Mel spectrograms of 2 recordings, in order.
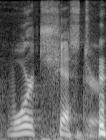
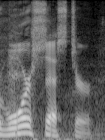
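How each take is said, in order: First: Worcester said as "wor-CHESS-ter"; Worcester spelled out by ear as "WOR-chester"; sounded-out place name. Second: Worcester said as "wor-SESS-ter"; Worcester in three spelled-out syllables, "wor-ses-ter"; alternative pronunciation. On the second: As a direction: say Worcester with an S sound, like "war-sester". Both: Shown as a demonstration. Fumbling alternative pronunciations of place name.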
